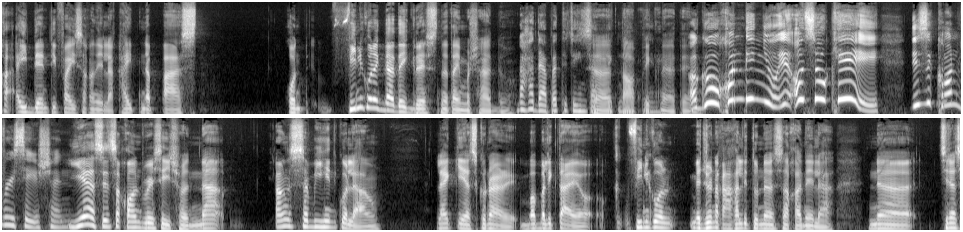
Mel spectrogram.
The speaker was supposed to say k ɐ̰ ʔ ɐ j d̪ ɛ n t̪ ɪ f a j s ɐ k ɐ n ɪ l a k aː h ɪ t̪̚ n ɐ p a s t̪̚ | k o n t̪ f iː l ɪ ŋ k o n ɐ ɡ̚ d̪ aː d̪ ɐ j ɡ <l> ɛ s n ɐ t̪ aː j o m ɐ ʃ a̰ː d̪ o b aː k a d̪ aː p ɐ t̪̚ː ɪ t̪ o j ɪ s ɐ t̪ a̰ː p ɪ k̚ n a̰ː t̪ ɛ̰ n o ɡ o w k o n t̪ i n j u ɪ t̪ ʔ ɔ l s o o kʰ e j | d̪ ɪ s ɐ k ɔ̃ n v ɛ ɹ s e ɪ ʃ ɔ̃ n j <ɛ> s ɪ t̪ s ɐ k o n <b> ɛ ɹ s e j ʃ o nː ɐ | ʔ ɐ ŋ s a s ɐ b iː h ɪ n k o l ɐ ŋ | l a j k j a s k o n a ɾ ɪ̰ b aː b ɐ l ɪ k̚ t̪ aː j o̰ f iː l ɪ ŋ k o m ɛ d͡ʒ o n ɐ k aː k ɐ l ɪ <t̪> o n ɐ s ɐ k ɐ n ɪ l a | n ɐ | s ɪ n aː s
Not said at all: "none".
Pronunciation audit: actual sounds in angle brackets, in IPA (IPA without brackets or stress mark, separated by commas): ɾ, ɛ, v, t̪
